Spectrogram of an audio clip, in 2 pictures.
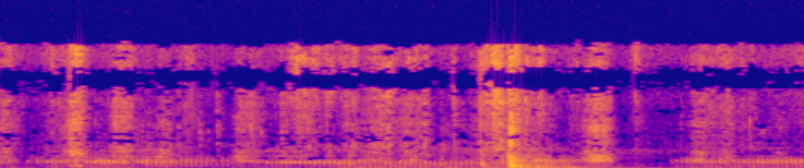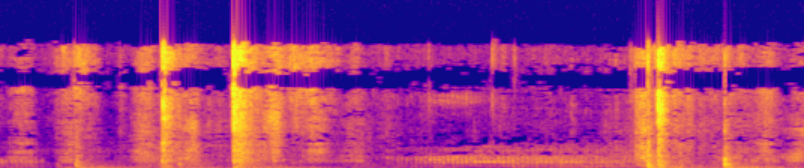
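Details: Five three-week-old cheetah cubs interacting on hay, one perhaps guarding a warm spot. A low rumbling purr runs underneath, broken by sharp, noisy hissing bursts and brief mewing tones. Squeaks and chirps come in irregular flurries.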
